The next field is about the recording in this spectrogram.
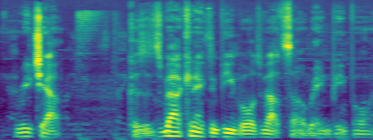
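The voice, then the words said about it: Raspy radio voice. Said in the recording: “raspy radio voice”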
